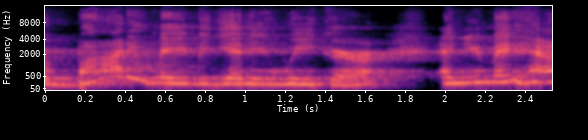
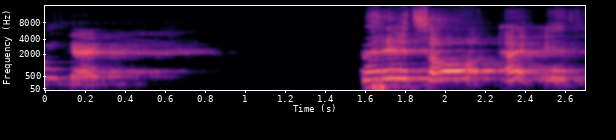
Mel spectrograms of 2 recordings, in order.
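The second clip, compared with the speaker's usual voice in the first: ordinary delivery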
